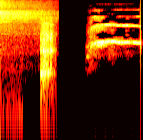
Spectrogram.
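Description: Cartoon sound effects: a snake's hiss trailing off, a short sharp grunt-like sound about half a second in, then after a moment of silence a thin whistle that rises and holds steady near the end.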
